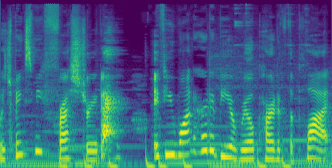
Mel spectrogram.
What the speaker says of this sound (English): If you can hear the dog barking in the background and my neighbor's dog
